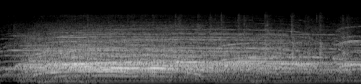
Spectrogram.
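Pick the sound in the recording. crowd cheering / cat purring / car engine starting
crowd cheering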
